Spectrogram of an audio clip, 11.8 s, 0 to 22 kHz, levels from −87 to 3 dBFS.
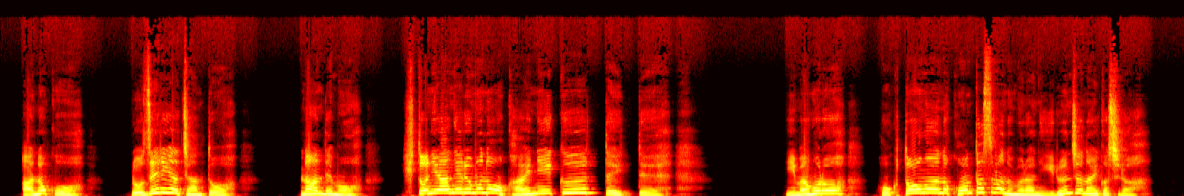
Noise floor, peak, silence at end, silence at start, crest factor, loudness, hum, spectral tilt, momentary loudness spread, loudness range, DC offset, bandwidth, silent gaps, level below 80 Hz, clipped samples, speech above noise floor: -69 dBFS; 0 dBFS; 0.4 s; 0.2 s; 12 dB; -12 LUFS; none; -4.5 dB/octave; 13 LU; 3 LU; under 0.1%; 20 kHz; none; -44 dBFS; under 0.1%; 58 dB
